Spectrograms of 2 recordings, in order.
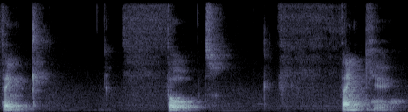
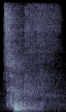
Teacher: the tongue actually goes between the upper and lower teeth to produce the sound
